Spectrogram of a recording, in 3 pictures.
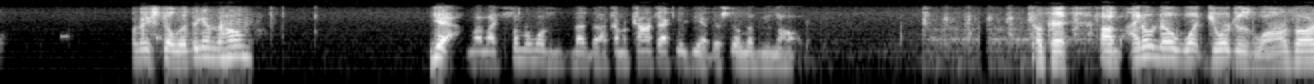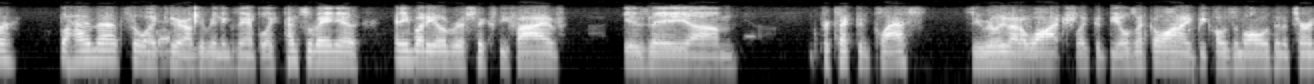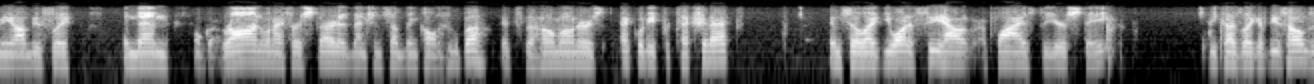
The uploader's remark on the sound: Gold Club Q&A Call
